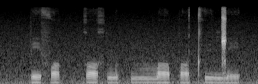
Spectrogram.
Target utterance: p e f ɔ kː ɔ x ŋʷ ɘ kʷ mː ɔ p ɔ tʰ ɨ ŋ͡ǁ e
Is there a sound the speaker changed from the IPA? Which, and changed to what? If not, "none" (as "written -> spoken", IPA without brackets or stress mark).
none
